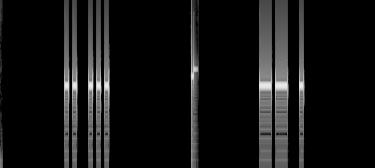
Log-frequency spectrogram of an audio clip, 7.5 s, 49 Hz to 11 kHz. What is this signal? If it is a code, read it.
Morse code, heard as a keyed tone, about 15 wpm, 700 Hz. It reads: IS ME
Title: Two Letter Words - 15wpm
